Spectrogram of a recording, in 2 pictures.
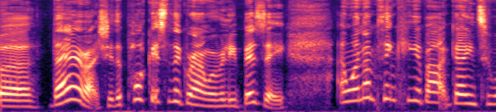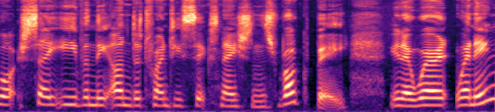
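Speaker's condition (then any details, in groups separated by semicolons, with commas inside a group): No condition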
